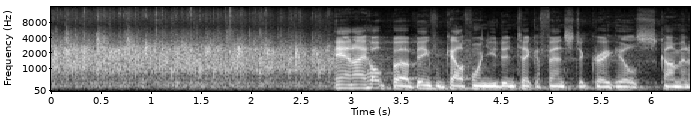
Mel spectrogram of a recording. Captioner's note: applause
